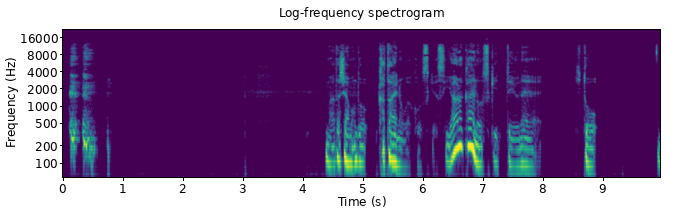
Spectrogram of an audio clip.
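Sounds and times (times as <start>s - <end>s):
person clearing throat: 0.0s - 0.9s
speech: 4.5s - 9.0s.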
